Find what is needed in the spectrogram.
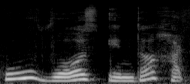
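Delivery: drawn-out question; teacher modelling a question; very slow model question. Shown as a demonstration. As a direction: read the question slowly word by word. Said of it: "sound किसकी है".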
